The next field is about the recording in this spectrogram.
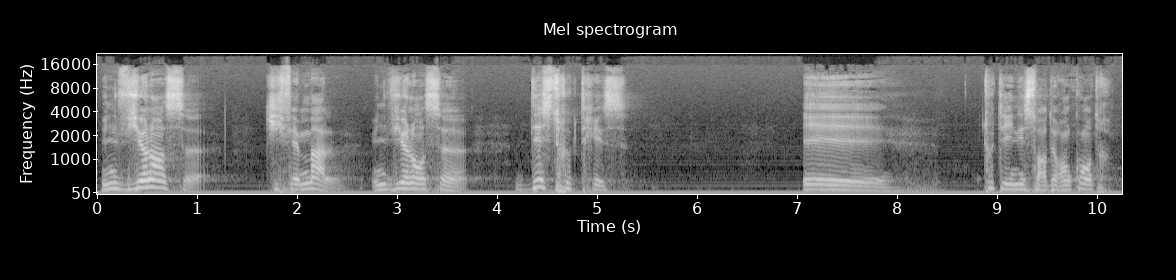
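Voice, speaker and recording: A man from France giving a personal testimony at a public debate, halting and repetitive at first, then impassioned and emphatic. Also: medium pitch, lively intonation, darkish tone. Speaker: association president speaking at a public debate. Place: debate hall with audience. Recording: long reverb of a large hall.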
